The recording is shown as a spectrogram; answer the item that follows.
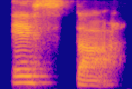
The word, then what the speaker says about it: esta: The only difference in spelling here is the fact that this word está has the accent over the A, right? So it's donde está, esta. So you can hear a difference in pronunciation, but it also changes the meaning.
